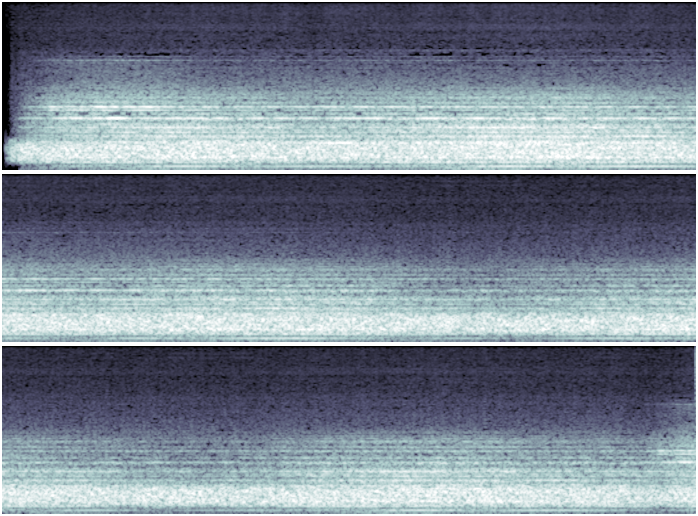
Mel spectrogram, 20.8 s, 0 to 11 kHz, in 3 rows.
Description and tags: Multi-layered ambience recording done with Yamaha keyboard using the metallic and sweep pads along side the slider bar to give it that fading effect.
I modified the FX atmoshper with the seashore effect to give it that low base in the background.
wind, Pad6, spooky, Pad8, dark, FX4, sweep, metallic, atmosphere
